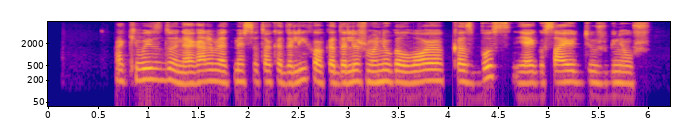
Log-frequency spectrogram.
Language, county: Lithuanian, Vilnius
